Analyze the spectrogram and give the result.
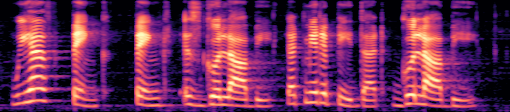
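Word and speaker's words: ಗುಲಾಬಿ: Pink is gulabi. Let me repeat that. Gulabi. Blue is pronounced neeli in Kannada.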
